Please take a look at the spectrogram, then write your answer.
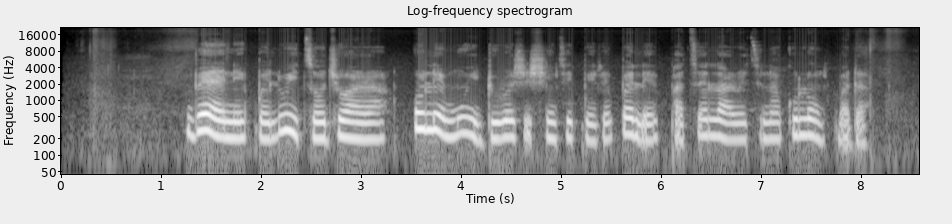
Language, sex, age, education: Yoruba, female, 15-29, tertiary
